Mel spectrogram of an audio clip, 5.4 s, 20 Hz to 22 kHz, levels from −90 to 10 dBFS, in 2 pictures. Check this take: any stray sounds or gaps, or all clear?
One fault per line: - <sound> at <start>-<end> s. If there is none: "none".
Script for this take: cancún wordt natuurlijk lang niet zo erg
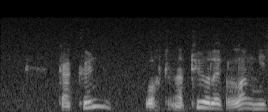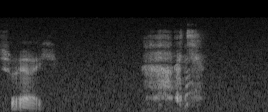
- sneeze at 4.1-4.8 s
